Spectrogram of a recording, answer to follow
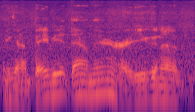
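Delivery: usual speaking voice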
